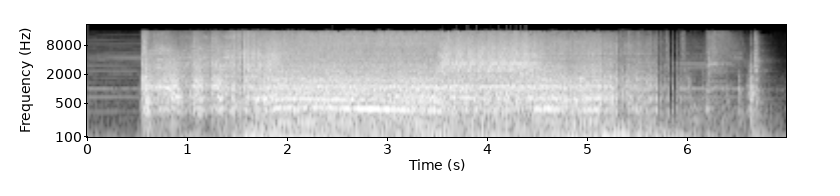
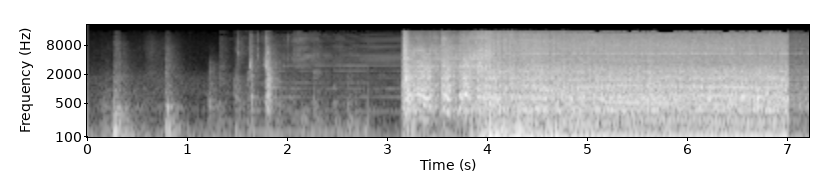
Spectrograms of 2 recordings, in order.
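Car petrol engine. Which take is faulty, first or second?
first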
